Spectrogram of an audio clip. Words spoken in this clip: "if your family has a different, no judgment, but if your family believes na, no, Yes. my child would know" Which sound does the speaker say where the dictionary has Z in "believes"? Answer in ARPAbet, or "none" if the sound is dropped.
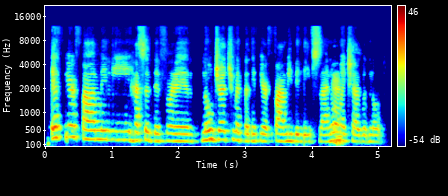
S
